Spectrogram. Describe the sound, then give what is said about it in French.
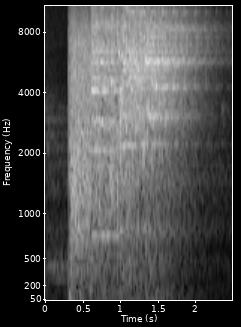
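Mirror glass shatters from a gunshot in a sudden, loud crash, followed by a long spray of bright tinkling fragments. The fragments fade steadily over about two seconds. “Vous n'avez réussi qu'à casser la glace.”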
